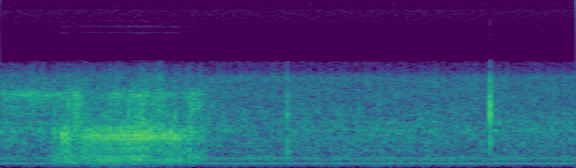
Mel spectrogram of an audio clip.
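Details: Pug asleep and snoring: one loud, rough, rumbling breath swelling over about a second, then quieter steady breathing with a couple of faint clicks.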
